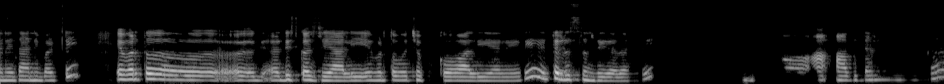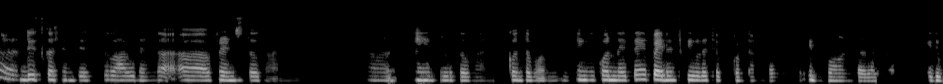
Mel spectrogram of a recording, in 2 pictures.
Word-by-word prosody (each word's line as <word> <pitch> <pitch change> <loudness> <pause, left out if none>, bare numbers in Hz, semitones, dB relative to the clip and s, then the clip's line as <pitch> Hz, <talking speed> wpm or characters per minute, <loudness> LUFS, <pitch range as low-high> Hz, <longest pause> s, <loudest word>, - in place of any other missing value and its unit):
అనే 185 0 +1
దాన్ని 190 -1 +1
బట్టి 185 - -2 0.5
ఎవరితో 235 +2 +7 0.9
ఆహ్, 190 -1 +2 0.3
డిస్కస్ 205 -2 +3
జేయాలి? 180 -1 +3
ఎవరితో 190 +1 -1 0.2
చెప్పుకోవాలి? 180 -2 +1
అనేది 175 - -3 0.2
తెలుస్తుంది 210 -7 +4
గదండీ. 165 - -5 0.9
హ్మ్. 195 -1 -10 0.3
ఆ! - - -7 0.3
ఆ - - +3 0.2
ఆ - - +2
విధంగా 205 +4 -9 0.3
డిస్కషన్ 210 -4 -2
చేస్తూ, 190 +2 -9
ఆ - - -1
విధంగా 190 0 -6 0.2
ఆహ్, 190 -1 +1
ఫ్రెండ్స్‌తో 190 -1 0
కానీ, 85 0 -24 0.8
ఆహ్, 190 -1 -7 0.2
స్నేహితులతో 190 -2 -1
కానీ, 175 -1 -26 0.2
కొంతమంది 185 +2 -2
కొన్నయితే 200 +2 +3 0.2
పేరెంట్స్‌కి 195 0 +4
గూడా 195 0 +2
చెప్పుకుంటాం 180 -2 -8
కదా! 170 0 -13 0.3
ఇది 185 - -4
బావుంటదంటా, 170 - -5 0.4
ఇది 180 -1 +2
190 Hz, 115 wpm, -27 LUFS, 180-200 Hz, 0.9 s, ఎవరితో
